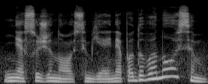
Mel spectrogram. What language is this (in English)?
Lithuanian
